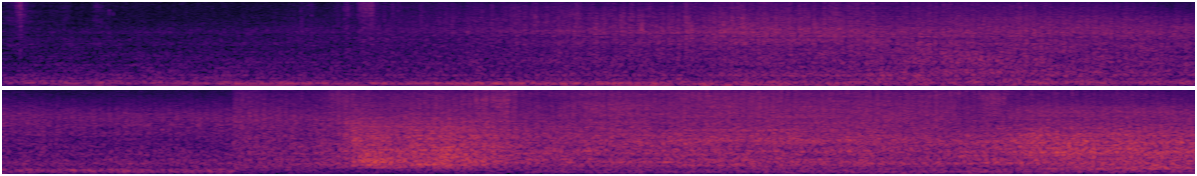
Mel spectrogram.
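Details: Loud continuous machinery roar and rushing water spray from a car wash swell partway through, with no animal sound.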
